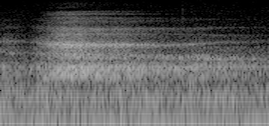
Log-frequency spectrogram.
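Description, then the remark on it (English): A single deep, audible exhale in a grounding breathing exercise, a breathy rush of air that swells quickly and then trails off slowly, with no talking. “And again, an audible exhale, letting it out.”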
